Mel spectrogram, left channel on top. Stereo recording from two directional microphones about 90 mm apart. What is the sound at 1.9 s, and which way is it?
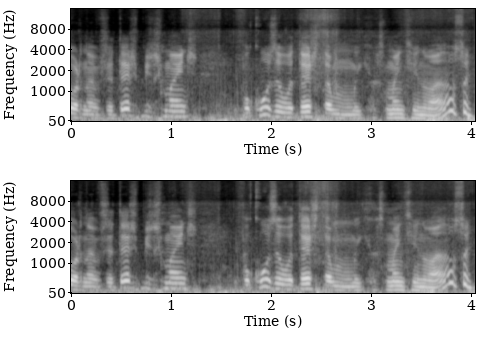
Speech, 55° right (ahead or behind).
